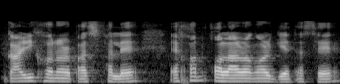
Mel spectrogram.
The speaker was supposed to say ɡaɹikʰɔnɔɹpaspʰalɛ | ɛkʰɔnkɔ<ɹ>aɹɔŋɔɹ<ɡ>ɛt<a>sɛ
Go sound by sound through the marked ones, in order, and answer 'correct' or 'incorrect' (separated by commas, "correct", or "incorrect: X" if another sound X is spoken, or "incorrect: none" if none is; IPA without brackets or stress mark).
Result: incorrect: l, correct, correct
